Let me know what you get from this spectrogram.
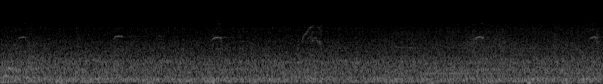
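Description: Outdoor ambience: a steady low background rumble, over which a small bird gives short, high chirps about once a second and one quick falling call about halfway through.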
